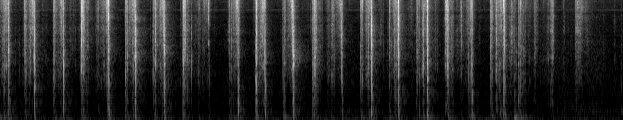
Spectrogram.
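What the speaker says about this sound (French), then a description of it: "on va prendre une petite carte de l'oracle de la numérologie" Numerology oracle cards being shuffled by hand make a rapid series of close, crisp papery slaps and riffles in an uneven rhythm, then slow to a few last flicks, with no talking.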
